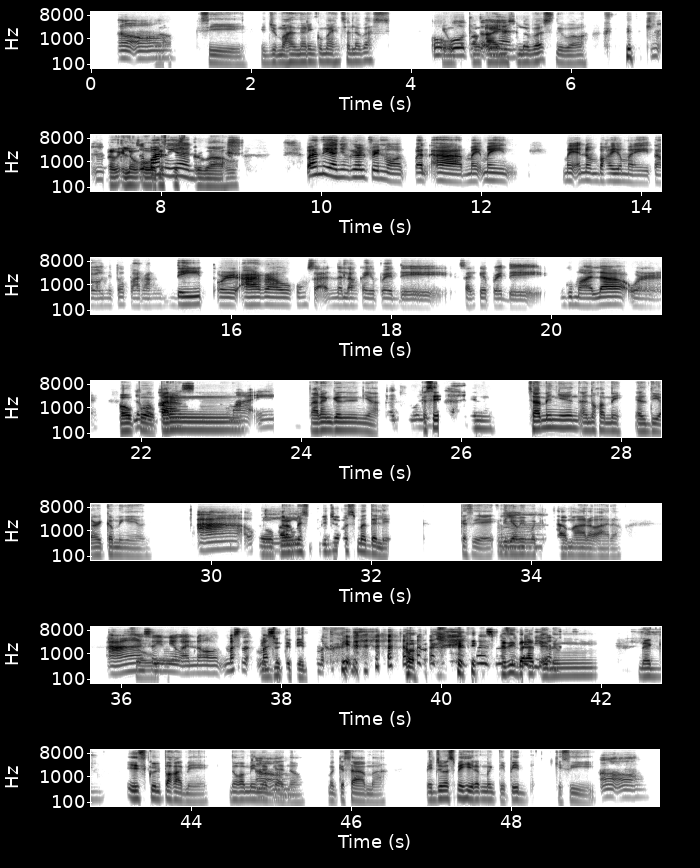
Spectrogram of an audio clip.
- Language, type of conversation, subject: Filipino, unstructured, Ano ang mga paraan mo para makatipid sa pang-araw-araw?
- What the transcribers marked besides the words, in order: laugh; laugh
